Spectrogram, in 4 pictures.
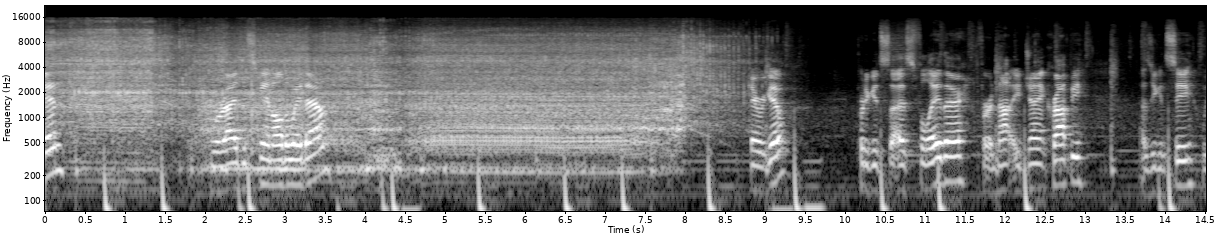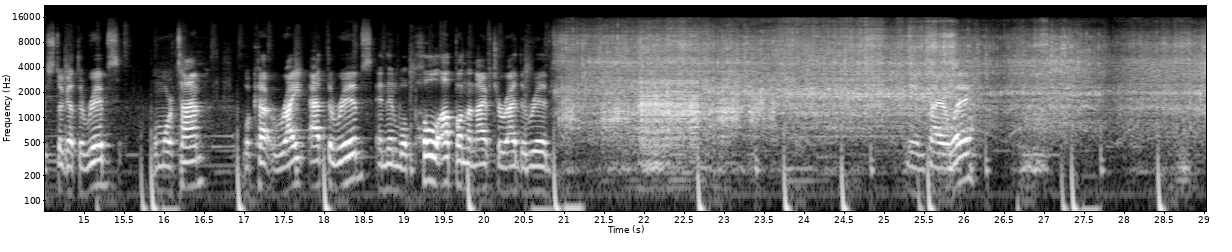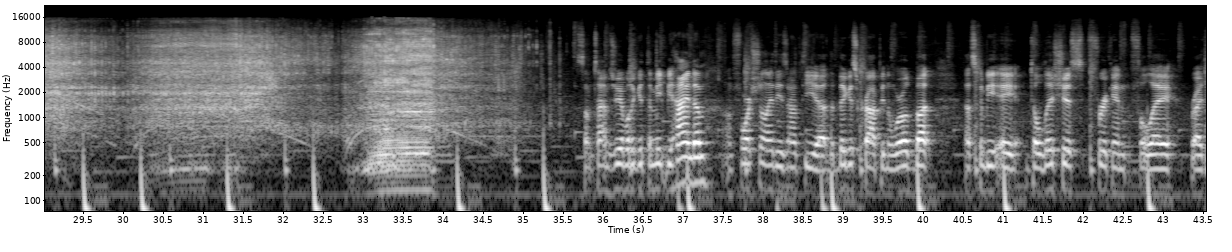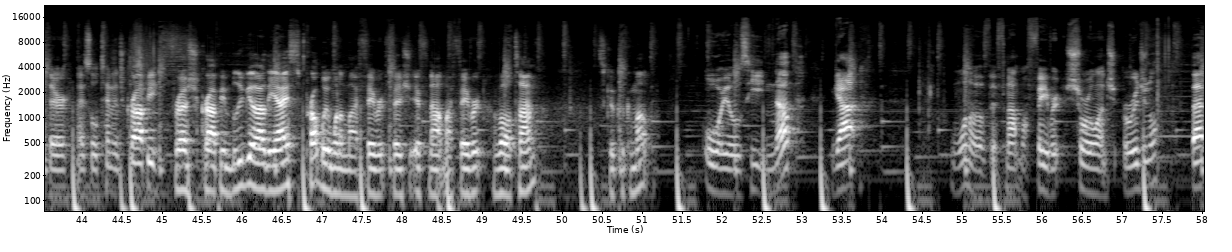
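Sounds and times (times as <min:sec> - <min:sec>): electric fillet knife cutting: 0:00.0 - 0:09.1, 0:20.9 - 0:35.6
low music beat: 0:00.4 - 0:09.8, 0:20.6 - 0:21.3, 0:22.5 - 0:23.1, 0:23.7 - 0:35.6
background music with bass beat: 0:03.6 - 0:04.7, 0:08.3 - 0:09.8, 0:11.2 - 0:11.5, 0:19.8 - 0:21.2, 0:49.6 - 0:50.8.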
